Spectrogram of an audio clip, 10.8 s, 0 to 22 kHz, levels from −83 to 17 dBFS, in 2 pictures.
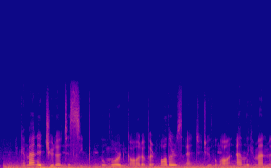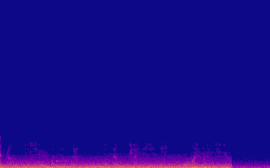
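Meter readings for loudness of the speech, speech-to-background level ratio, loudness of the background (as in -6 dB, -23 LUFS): -24.5 LUFS, 2.5 dB, -27.0 LUFS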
